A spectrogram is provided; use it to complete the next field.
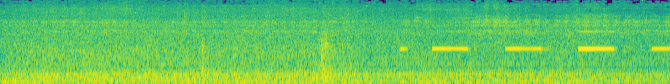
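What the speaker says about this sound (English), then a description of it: "First, a front loader scoops up concrete pieces." A front loader truck works at a concrete recycling yard, its steady engine rumble continuous throughout while a reversing alarm starts partway in and beeps in a regular, evenly spaced rhythm, loud and close, with no talking.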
